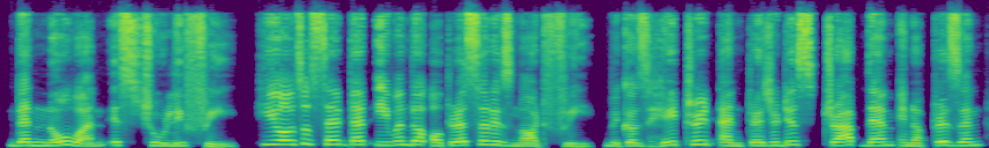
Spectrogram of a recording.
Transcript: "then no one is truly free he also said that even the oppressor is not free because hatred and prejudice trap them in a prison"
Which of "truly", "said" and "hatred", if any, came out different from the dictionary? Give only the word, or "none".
none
